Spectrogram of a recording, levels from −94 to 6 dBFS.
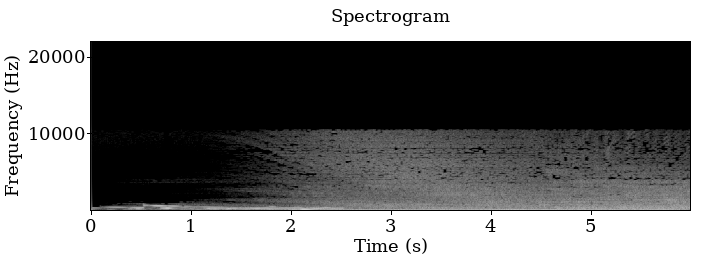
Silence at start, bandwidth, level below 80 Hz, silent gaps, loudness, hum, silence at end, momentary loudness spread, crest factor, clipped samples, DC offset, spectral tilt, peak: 0 s; 11 kHz; -38 dBFS; none; -29 LUFS; none; 0 s; 9 LU; 16 dB; under 0.1%; 3%; -5.5 dB/octave; -10 dBFS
